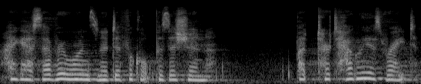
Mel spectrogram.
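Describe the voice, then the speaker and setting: A woman's voice: a little high, fairly even intonation, moderate pace, a little mellow, close to an everyday voice. An actress playing a thoughtful, dutiful young female adventurer in a video game, musing to herself in inner monologue. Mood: pensive. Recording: long reverb on voice, background music.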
